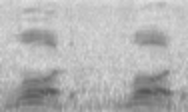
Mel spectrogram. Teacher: زبان کی کروٹ جو موٹا حصہ ہے زبان کا، بغلی کنارہ زبان کا، اس کو جو ہے نا ہم نے اوپر کی جو داڑیں ہیں داڑھوں کی جڑ کے ساتھ لگانا ہے۔ زبان کی کروٹ بائیں طرف یعنی لیفٹ سائڈ پہ اوپر کی جو داڑیں ہیں ان کی جڑ کے ساتھ لگائیں گے۔ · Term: ضاد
